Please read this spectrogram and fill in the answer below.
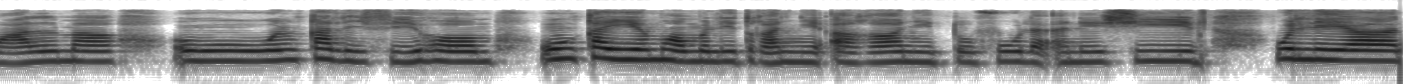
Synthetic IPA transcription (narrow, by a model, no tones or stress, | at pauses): ʕalːma | nqɑrːifiːɦʊmwnqajːɪmhʊmɪlːit̪ɣanːiʔaɣaːnit̪ˤːofuːlaʔænæʃiːlwɪlːi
